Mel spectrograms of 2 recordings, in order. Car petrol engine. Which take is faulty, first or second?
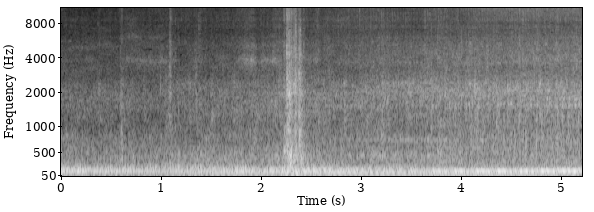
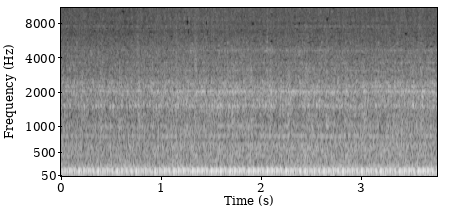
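first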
